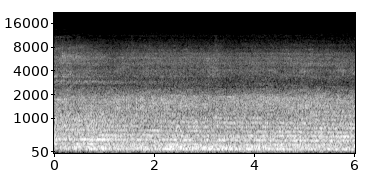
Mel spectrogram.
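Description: South Western Railway electric multiple-unit passenger train passing through a station at speed without stopping: a steady rush of wheels on rail with a faint steady hum.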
